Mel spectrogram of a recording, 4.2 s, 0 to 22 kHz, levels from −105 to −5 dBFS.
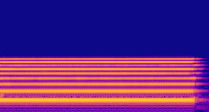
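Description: Throughout, heavy MP3 compression, likely around 8 kbps, strips everything above 3.1 kHz and discards weak detail, leaving the music dull, muffled and swirly.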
